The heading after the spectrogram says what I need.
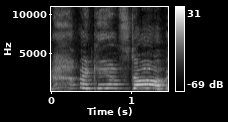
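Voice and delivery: high, drawn-out mock-crying wail; tearful wail. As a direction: wail it through helpless sobs, hammed up. Retold crying fit at movie.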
